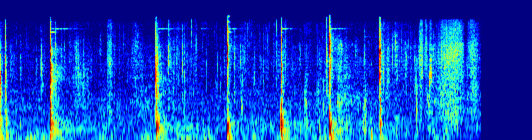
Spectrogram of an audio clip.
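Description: A series of sharp knocks, one about every half second, over a steady hiss, cutting off abruptly to silence near the end.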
